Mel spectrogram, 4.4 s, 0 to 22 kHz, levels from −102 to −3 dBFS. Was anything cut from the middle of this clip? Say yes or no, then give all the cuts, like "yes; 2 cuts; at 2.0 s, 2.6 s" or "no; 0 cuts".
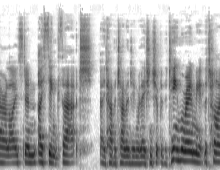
yes; 1 cut; at 2.1 s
